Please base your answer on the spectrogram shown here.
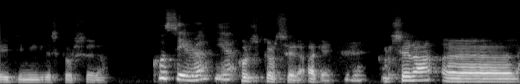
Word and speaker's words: Coursera: Coursera, yeah.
